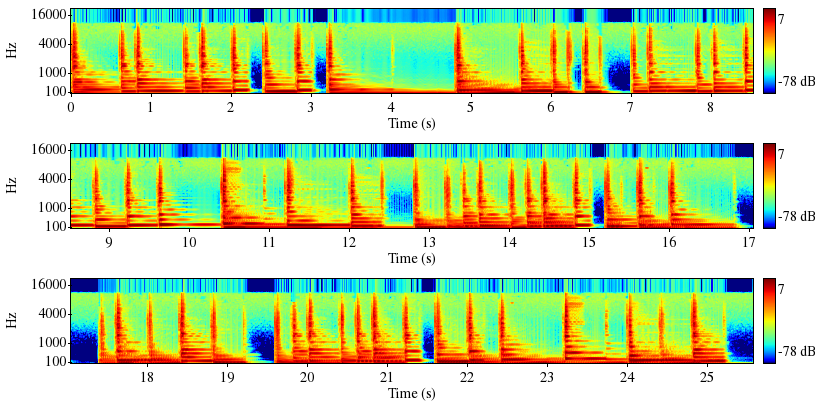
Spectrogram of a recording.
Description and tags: Fairly real sounding bass guitar loop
